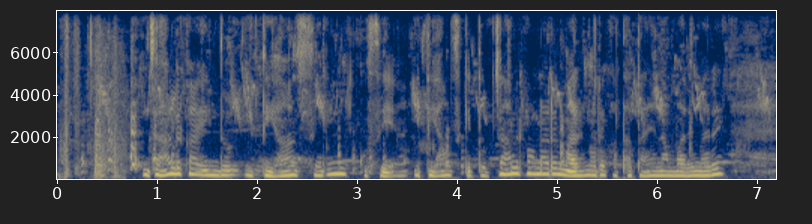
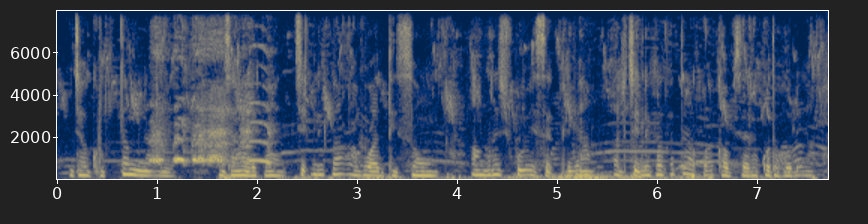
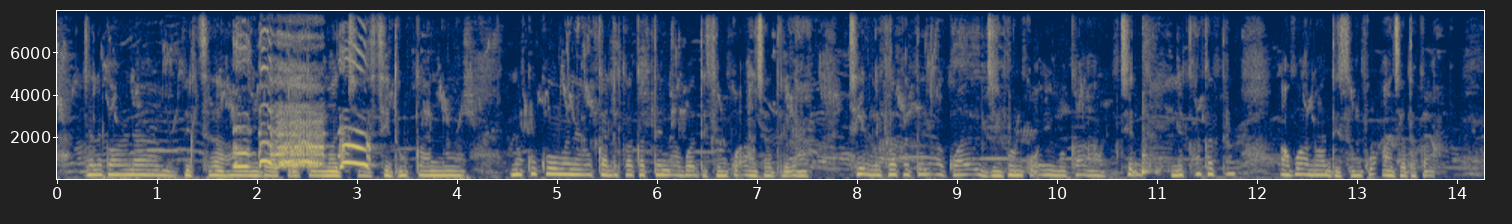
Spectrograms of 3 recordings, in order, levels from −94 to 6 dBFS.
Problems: background sounds at intervals, continuous background conversations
